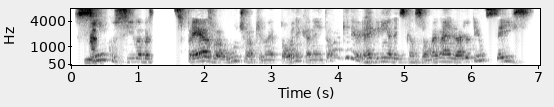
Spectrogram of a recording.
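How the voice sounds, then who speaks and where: A man's voice: high-pitched, sing-song, fairly quick, echoey room. A man, a guest on a live stream, explains things eagerly in casual talk. He fills his speech with "né" and counts out rhythms aloud. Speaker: guest discussing literature.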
